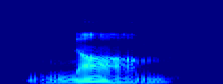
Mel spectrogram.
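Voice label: "nom", US English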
